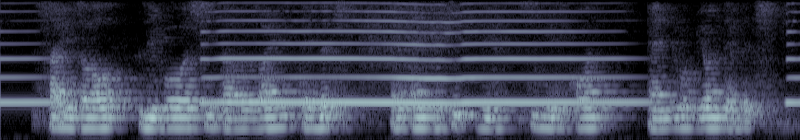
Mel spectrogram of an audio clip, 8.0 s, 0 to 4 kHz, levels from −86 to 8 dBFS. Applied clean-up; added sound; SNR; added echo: none; Wind instrument, woodwind instrument; 1 dB; reverberation time 0.8 s.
